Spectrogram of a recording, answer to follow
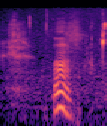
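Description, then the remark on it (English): Quiet chewing with soft moist clicks and smacks as someone eats soft dried meat during a radio show, broken midway by a short voiced hum of approval. “We're sitting around a radio show talking about and eating, but how does one normally prepare this to eat?”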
